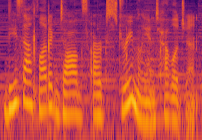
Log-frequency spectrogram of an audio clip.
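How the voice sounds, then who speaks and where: Brief: female travel host voice-over, lively and polished, faint music underneath. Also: on the low side, fast. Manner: upbeat, polished narrating. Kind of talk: scripted narration.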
